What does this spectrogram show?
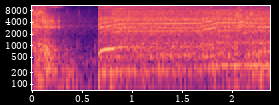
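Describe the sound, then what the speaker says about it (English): An impact driver with a short 8mm socket spins up sharply after a brief pause, running a steady high whirring buzz as it secures inner fender liner and fender flare bolts on a 2013-2018 Dodge Ram 1500, close and loud with no talk. "Using the impact driver with the 8mm short socket, secure the inner fender liner and fender flare retaining bolts."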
